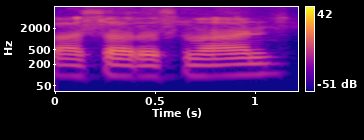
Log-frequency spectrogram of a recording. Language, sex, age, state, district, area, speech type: Urdu, male, 60+, Uttar Pradesh, Lucknow, urban, spontaneous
